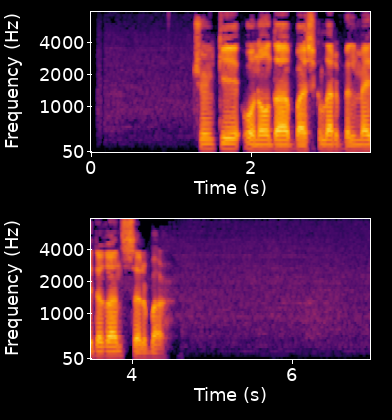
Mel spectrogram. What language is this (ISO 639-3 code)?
uig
